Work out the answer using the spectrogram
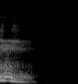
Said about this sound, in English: You know, something, I wonder if we could, is there a way to activate clearing your throat?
